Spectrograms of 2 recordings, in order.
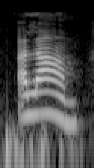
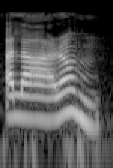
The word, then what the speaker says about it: alarm: this word alarm has silent are in it alarm we don't pronounce it as Al Ahram we pronounce it as alarm so my chapters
